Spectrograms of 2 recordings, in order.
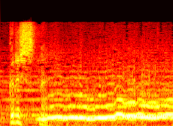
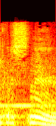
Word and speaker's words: कृष्ण: इनका हर काम टेढ़ा कृष्ण अच्छे भले बोल ना पावे बचारे कृष्ण शब्द का शुद्ध उच्चारण सब लोग नहीं कर पाते बोलेंगे किसन भारत का प्रसिद्ध शहर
